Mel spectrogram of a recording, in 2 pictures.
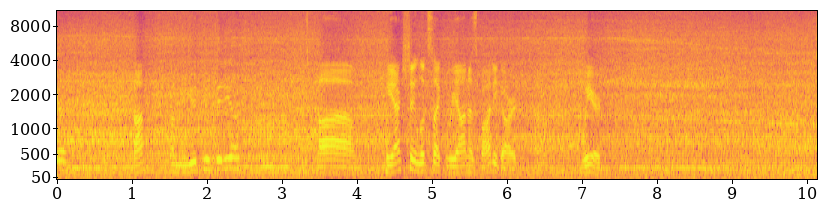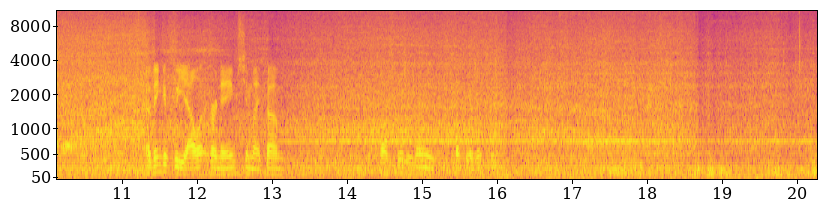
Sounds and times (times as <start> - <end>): Bus: 0.0 - 20.2
Speech: 1.0 - 2.6, 3.5 - 6.2, 7.0 - 7.4, 11.3 - 13.2, 14.4 - 16.1.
